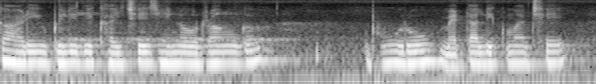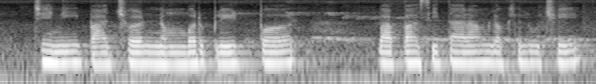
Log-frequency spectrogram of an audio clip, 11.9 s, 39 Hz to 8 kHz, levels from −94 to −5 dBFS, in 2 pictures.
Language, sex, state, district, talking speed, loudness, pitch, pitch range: Gujarati, female, Gujarat, Valsad, 95 wpm, -15 LUFS, 150 Hz, 145-155 Hz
